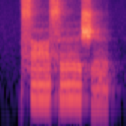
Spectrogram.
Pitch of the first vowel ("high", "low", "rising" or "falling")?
high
